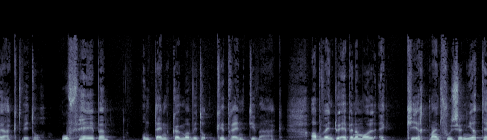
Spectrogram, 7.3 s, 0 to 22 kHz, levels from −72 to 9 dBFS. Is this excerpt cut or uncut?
uncut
